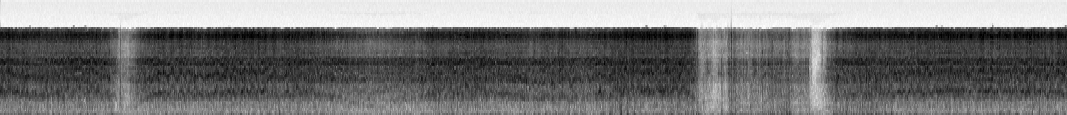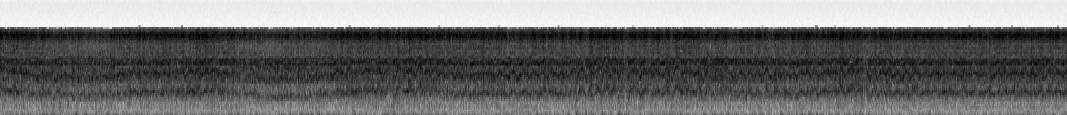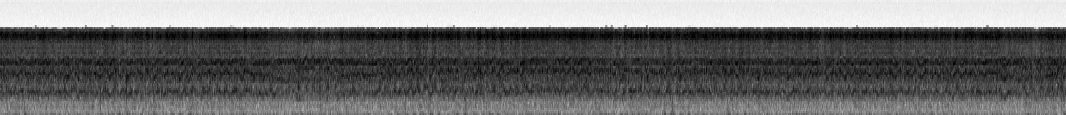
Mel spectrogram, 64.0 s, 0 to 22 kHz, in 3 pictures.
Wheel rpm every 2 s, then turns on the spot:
180, 150, 190, 130, 170, 170, 180, 50, 140, 210, 210, 190, 210, 190, 220, 210, 220, 210, 210, 220, 210, 220, 220, 210, 200, 220, 220, 200, 220, 220, 210, 200.
14-16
